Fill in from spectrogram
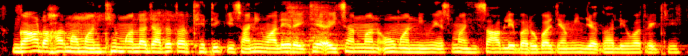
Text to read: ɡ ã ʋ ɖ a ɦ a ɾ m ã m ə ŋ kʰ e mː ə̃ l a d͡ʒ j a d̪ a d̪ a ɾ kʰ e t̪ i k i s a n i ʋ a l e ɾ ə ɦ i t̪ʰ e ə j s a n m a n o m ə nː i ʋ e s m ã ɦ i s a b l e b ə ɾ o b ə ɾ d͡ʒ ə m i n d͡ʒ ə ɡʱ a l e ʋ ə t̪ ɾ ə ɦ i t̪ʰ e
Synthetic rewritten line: ɡ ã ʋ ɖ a ɦ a ɾ m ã m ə n kʰ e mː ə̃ l a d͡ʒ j a d̪ a t̪ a ɾ kʰ e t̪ i k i s a n i ʋ a l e ɾ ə ɦ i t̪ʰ e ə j s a n m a n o m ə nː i ʋ e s m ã ɦ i s a b l e b ə ɾ o b ə ɾ d͡ʒ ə m i n d͡ʒ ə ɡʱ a l e ʋ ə t̪ ɾ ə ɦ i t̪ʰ e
